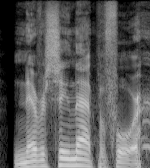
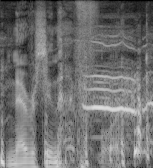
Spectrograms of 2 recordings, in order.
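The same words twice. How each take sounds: First: Said in the usual way. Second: A much higher, laughing yelp of the same line; laughing shout. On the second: Retold or imitated. Echoing the cashier for friends, with a laughing shout. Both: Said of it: "And she's like".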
